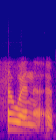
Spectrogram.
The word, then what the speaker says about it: Samhain: Mais en fait, traditionnellement, en fait, au départ, cette fête, en fait, on dit pas Samhain, on dit plutôt Samhain, parce que en irlandais, ça se prononce pas du tout comme ça s'écrit.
